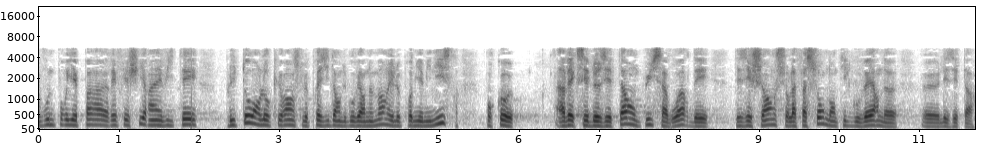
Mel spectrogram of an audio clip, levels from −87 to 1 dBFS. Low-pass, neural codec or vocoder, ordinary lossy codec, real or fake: 5.4 kHz; none; none; real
